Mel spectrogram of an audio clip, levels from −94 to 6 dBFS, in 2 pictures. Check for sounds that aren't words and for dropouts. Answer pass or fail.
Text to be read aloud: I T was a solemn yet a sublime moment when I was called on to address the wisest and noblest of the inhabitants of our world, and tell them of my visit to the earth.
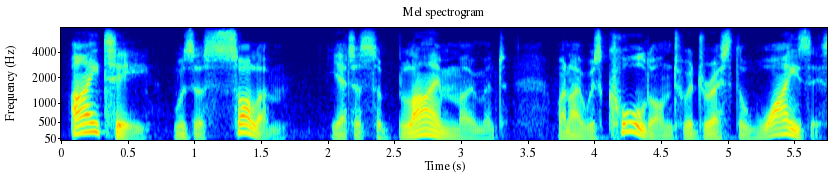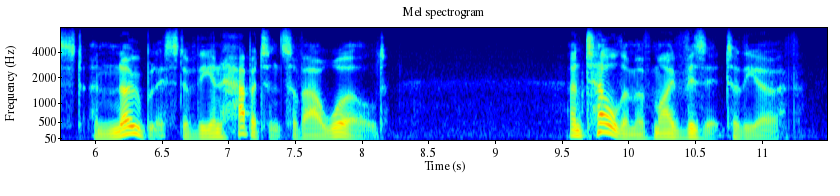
pass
